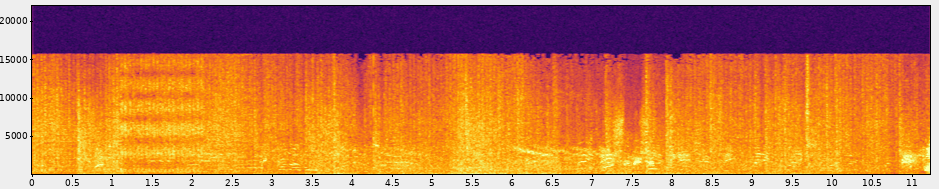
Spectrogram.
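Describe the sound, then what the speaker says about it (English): Assault artillery fire in Company of Heroes 2 keeps up a dense, continuous battlefield rumble with repeated booms and crackling shots at moderate loudness. "that's some good old assault artillery"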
